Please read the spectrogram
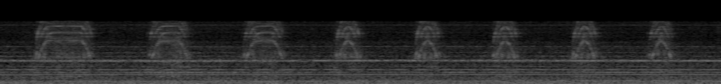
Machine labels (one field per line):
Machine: slide rail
